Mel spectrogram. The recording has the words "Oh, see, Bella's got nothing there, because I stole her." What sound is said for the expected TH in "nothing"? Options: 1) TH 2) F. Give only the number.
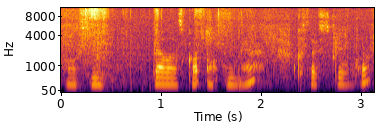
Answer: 2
